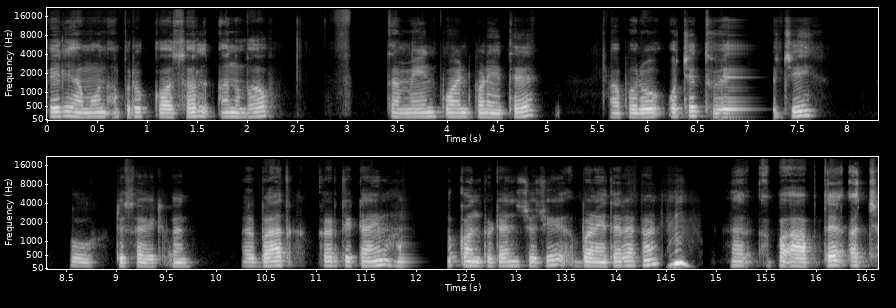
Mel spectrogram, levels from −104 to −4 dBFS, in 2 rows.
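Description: Right after "अपडू उचित", from 6.65 to 6.82 s, there's a burst of repeated packet loss: five small holes, the longest 15 ms, each patched by stretching the previous sound. About a third of that stretch is filler, so it goes choppy.

It runs straight into what's likely a long network dropout from 6.83 to 7.28 s. Around 440 ms of audio is missing. The fill buzzes on and fades, with roughly 70 ms of near-silence before the sound returns minus the lost piece.

Around 11.80 to 11.82 s, and again at 11.82 s, there are two short concealed packet losses of about 10 ms each. The decoder papers over them by extending the last sound, which comes across as a quick smear or wobble.

Just after, from 11.87 to 12.34 s, there's another likely long network dropout, with about 460 ms missing. This time the concealment tails off sooner, leaving roughly 270 ms of silence before the audio picks back up past the gap.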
